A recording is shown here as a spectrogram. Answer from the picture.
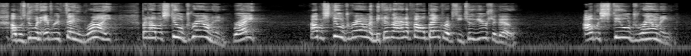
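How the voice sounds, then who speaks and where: Speaking with a Kentucky accent, a woman uses an extremely high, bright, sharp, raised and projected voice, an animated tone and lively intonation at a fairly quick pace, with long, frequent pauses. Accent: Southern US (Kentucky). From US South, small-town Kentucky. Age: 30s. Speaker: online marketing coach, ex-factory worker. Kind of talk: livestream monologue. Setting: live stream. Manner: animated, repetitive.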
